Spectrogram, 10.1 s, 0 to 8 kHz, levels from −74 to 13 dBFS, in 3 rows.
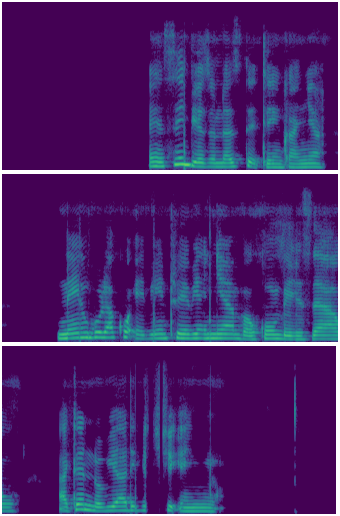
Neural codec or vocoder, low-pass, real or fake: codec, 16 kHz, 4 kbps, X-Codec, HuBERT features, trained on balanced general audio; 7.2 kHz; fake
